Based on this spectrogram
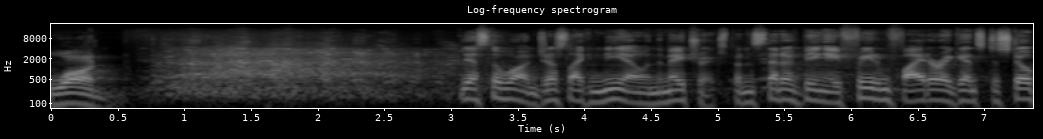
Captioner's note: laughter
